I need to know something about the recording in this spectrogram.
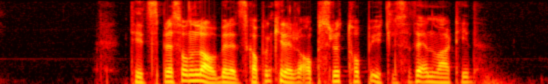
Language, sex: Norwegian, male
